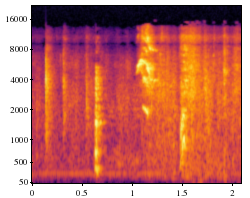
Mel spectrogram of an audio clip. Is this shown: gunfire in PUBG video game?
no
